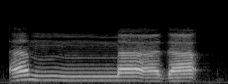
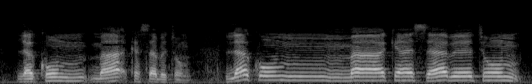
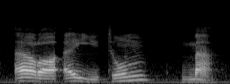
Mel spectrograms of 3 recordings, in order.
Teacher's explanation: You merge it together and you have a ghunna. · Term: idgham shafawi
